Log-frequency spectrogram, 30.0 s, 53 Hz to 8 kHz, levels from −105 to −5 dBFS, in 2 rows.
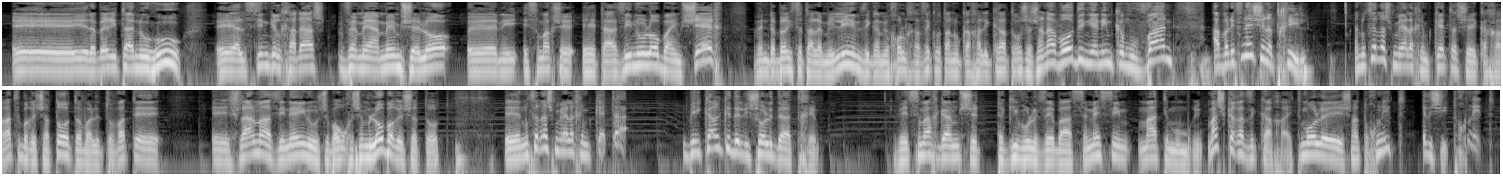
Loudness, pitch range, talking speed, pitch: -25 LUFS, 115-160 Hz, 150 wpm, 135 Hz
